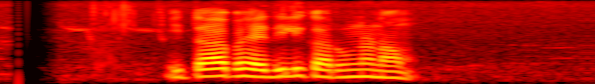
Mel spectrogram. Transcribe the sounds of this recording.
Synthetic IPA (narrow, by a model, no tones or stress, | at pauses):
it̪aːpæɦɛd̪ilikɐɾunːɐnaːm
